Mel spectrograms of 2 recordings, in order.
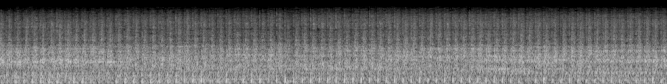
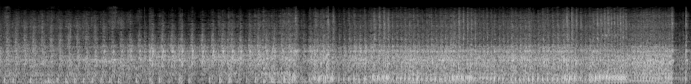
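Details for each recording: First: Club Car golf cart after engine swap, ARC governor bypass throttle plate, K&N cone filter, Comet 94C clutch, cold start idling about 1200 rpm: choppy single-cylinder beat with about four clatters a second; slight exhaust rattle, considered acceptable. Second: Club Car golf cart after engine swap, with governor bypass throttle plate and K&N cone filter, started cold: small single-cylinder engine idling around 1200 rpm with a quick, fairly even putter and crisp exhaust pops; exhaust rattles slightly. Normal idle.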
